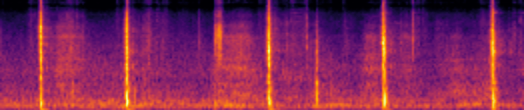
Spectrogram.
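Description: Condor Lobo machete chopping a point onto a birch stick resting on a wooden stump: five sharp chops roughly a second apart, with one lighter tap between them.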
